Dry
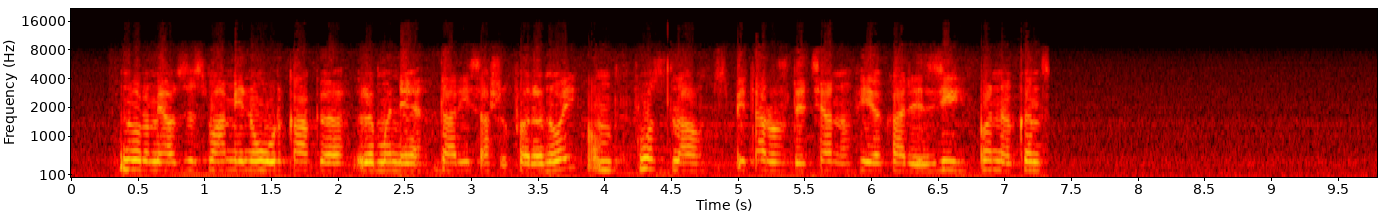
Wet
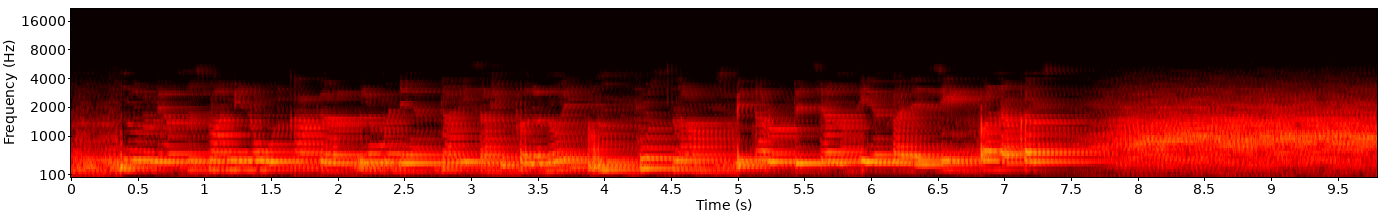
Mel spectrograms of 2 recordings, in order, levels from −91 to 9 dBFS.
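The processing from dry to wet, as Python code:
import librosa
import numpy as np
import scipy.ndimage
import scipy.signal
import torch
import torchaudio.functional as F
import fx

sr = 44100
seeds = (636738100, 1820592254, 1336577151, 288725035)

y = np.diff(x, prepend=0.0)
y = fx.rider(y, sr, range_db=10, speed_s=0.5)
y = fx.filter_sweep_lowpass(y, sr, from_hz=280.0, to_hz=920.0, start_s=4.68, end_s=8.24, q=3.4)
y = fx.room_flutter(y, sr, wall_m=5.5, rt60_s=0.93)
y = fx.band_squash(y, sr, depth_pct=100)
y = y * 10.0 ** (12.0 / 20.0)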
